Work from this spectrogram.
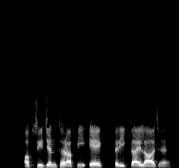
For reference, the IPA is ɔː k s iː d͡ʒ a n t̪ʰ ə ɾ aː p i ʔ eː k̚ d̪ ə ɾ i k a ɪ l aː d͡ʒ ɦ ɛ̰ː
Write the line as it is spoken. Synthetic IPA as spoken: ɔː k s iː d͡ʒ ə n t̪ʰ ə ɾ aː p i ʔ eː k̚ t̪ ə ɾ iː k a ɪ l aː d͡ʒ ɦ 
